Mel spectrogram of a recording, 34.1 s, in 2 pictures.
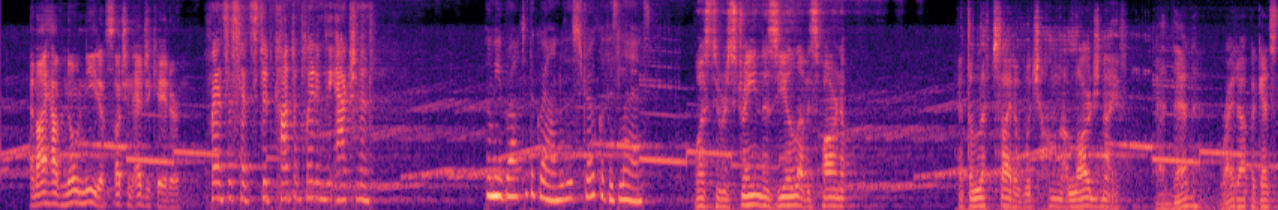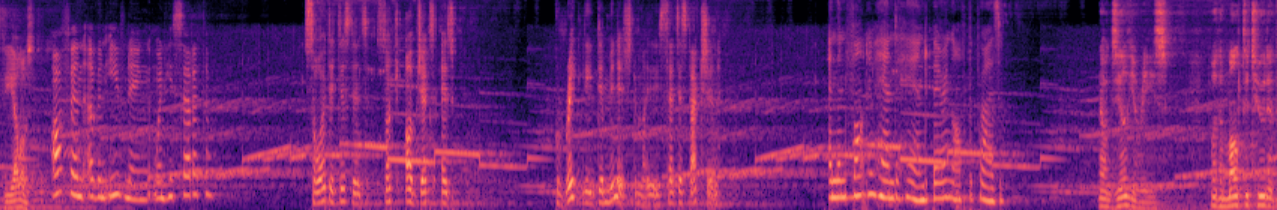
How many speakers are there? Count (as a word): eight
